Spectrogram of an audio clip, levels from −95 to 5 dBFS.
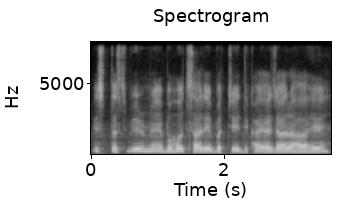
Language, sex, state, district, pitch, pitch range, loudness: Hindi, male, Arunachal Pradesh, Longding, 170 Hz, 165-185 Hz, -14 LUFS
